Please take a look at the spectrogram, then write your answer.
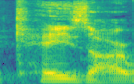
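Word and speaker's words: Ka-Zar: I still have to think Khazar and then translate to Khazar, which I learned was the way Stan Lee pronounced it, and I guess everyone else does.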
